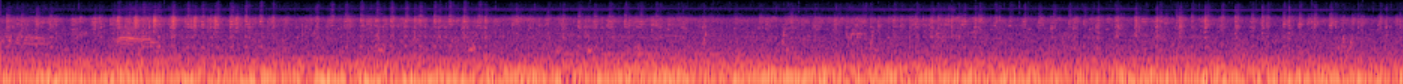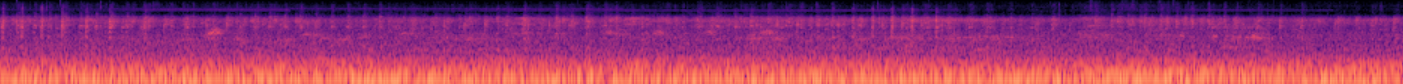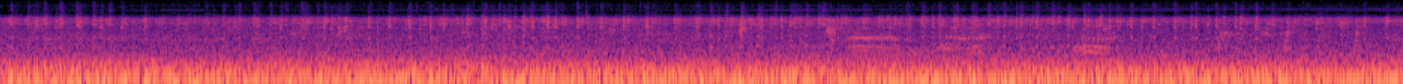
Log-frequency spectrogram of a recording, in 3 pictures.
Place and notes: Daan Forest Park, Taipei city - Bird calls
in the Park, Bird calls
Da’an District, Taipei City, Taiwan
